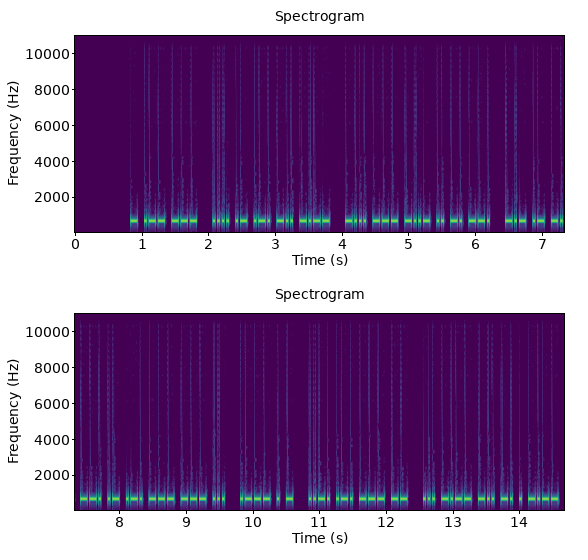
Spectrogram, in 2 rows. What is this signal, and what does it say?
Morse code, heard as a keyed tone, about 34 wpm, 700 Hz. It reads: TWO HARDY BOXING KANGAROOS JET FROM SYDNEY
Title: Pangram Challenge v2 - 35wpm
